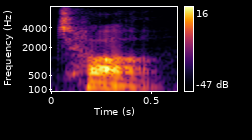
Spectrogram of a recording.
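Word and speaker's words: ㅊ: So it's a j sound. So ja with a sound. So ja, and this one is cha, ja, cha, ja, cha.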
